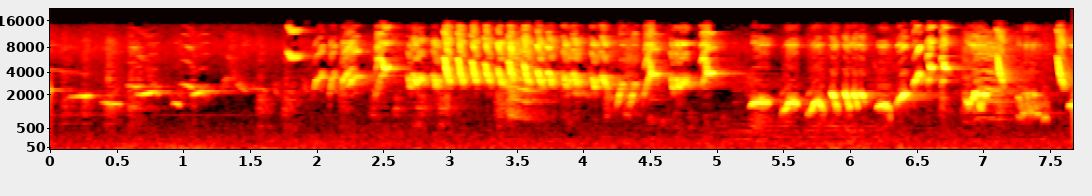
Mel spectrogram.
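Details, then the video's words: Aceh white-rumped shama in loud, varied song: a few whistled notes, then a dense, fast rattling burst of high buzzy trills, followed by rapid repeated chattering phrases and sharp whistles, continuing without pause to the end. "Murai Aceh"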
